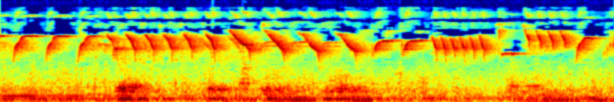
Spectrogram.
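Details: Canary singing a long, unbroken song meant to prompt other canaries to join in. Quick repeated down-slurred notes run into tight trills, with a low droning background noise throughout.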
